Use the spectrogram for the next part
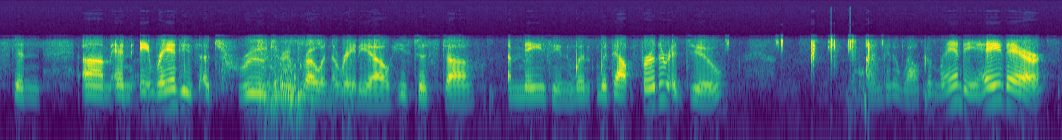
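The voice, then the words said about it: Excited, enthusiastic voice. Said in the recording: “Could you hear the excitement in my voice? ... I could. I really could.”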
